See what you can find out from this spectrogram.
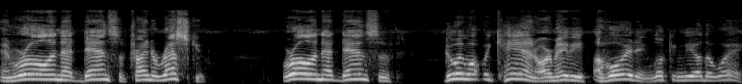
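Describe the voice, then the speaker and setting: At a moderate pace, a man talks with a high pitch. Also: ordinary pitch variation. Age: 70s. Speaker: pastor. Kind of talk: testimony.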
